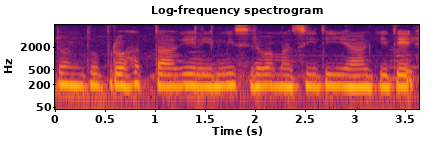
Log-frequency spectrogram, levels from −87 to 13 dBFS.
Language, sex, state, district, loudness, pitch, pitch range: Kannada, female, Karnataka, Bangalore, -13 LUFS, 185 Hz, 180-190 Hz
